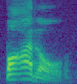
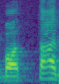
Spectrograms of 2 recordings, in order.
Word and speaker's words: bottle: ว่า ขวด นะ ครับ bottle ไม่ ใช่ boton นะ ครับ เป็น Bottle นะ ครับ จริง ๆ มัน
